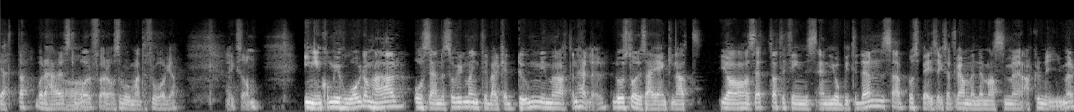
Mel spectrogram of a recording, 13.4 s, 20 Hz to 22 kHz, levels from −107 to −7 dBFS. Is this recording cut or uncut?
cut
